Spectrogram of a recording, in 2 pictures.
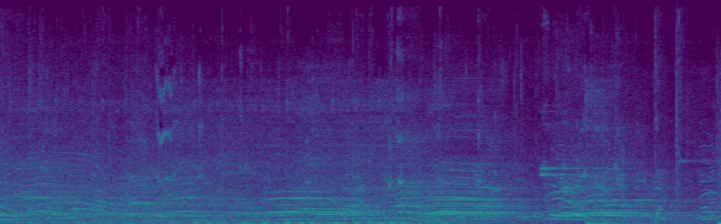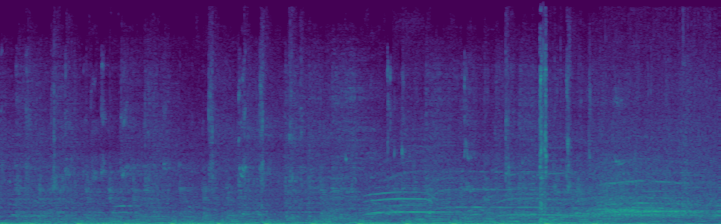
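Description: Basketball game sound on a hardwood court: the ball bouncing as it is dribbled, with short squealing glides of sneakers. A louder low rumble comes in about seven seconds in.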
